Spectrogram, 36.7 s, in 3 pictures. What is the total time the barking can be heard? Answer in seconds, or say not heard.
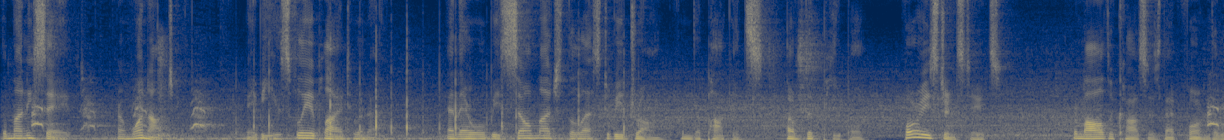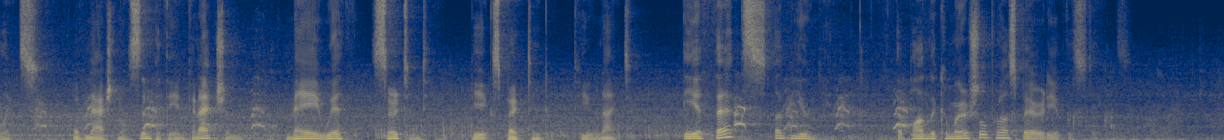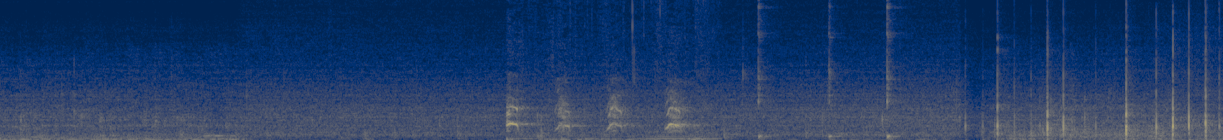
9 s.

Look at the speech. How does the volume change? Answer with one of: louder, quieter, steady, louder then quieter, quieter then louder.
steady.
